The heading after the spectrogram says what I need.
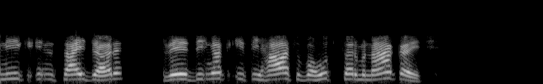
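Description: The whole recording carries the sound of the G.729 codec. The speech band runs only from about 150 Hz to 3.7 kHz, and the roughness and slightly synthetic texture point to an 8 kbit/s G.729A-type coder. It rebuilds each short frame from a vocal-tract filter, a pitch predictor and a handful of pulses rather than the original waveform, so the coding damage is plainly audible throughout.

At 0.40 s the codec is covering for VoIP packet loss. The gap fits one lost packet carrying about 30 ms of audio. The decoder carries its last pitch and filter forward at falling gain, which gives a brief stretched, fading sound. Because each frame builds on the one before, the disturbance lasts until about 0.54 s. The same concealment recurs from 2.02 s to about 2.11 s, again consistent with a single 30 ms packet.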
